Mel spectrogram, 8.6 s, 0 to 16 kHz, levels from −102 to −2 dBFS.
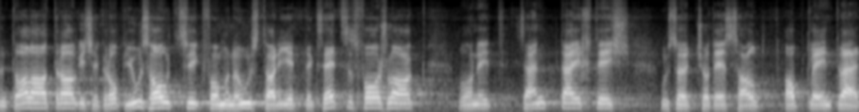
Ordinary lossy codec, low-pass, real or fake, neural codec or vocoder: Opus, 24 kbps; 14.4 kHz; fake; vocoder, 44.1 kHz, 128 mel bands every 256 samples, BigVGAN v2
